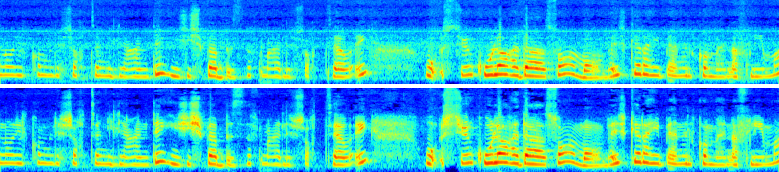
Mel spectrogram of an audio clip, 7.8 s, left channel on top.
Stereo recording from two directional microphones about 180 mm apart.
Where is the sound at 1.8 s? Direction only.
30° left (ahead or behind).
